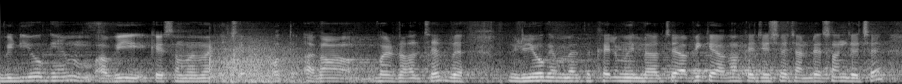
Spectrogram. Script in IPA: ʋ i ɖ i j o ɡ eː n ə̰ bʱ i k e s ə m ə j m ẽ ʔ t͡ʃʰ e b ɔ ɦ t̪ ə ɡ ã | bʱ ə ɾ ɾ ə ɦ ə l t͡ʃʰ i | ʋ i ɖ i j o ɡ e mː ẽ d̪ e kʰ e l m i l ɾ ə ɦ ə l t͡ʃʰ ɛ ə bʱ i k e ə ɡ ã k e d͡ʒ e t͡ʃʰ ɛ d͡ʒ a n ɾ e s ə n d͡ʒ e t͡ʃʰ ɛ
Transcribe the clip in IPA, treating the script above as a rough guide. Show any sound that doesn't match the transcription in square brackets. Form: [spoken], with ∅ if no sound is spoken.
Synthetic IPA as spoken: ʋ i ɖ i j o ɡ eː [m] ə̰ bʱ i k e s ə m ə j m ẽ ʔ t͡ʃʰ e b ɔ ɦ t̪ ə ɡ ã | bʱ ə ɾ ɾ ə ɦ ə l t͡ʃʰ [ɛ] | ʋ i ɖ i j o ɡ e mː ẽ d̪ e kʰ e l m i l ɾ ə ɦ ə l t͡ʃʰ ɛ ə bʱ i k e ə ɡ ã k e d͡ʒ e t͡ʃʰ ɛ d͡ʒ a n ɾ e s ə n d͡ʒ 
